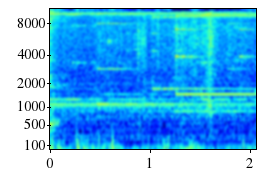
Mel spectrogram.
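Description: Wind chimes ringing, several high tones overlapping, with new ones sounding about halfway through, over a low rumble.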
